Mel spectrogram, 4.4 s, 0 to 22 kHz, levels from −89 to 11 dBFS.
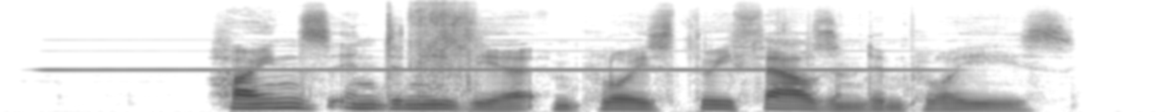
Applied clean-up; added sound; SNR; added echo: none; Wind instrument, woodwind instrument + Tearing; 13 dB; none.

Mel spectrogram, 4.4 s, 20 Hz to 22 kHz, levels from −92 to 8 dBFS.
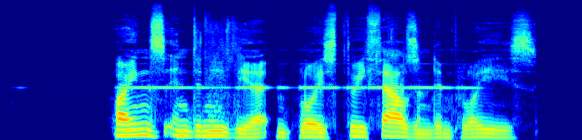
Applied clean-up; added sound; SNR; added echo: neural mask model RNNoise.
